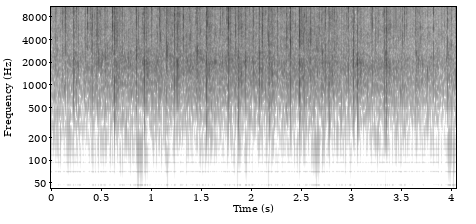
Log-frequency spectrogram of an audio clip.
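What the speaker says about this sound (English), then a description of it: "Let's have a round of applause for Dr." Audience applause at a medical school commencement ceremony, a steady dense crowd clapping that continues evenly throughout with no voices over it.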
